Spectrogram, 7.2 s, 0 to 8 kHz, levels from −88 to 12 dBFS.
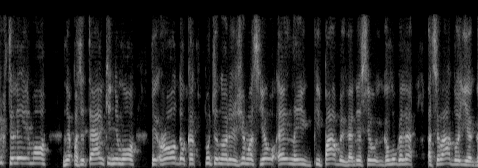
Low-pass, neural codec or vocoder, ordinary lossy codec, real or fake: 7.2 kHz; vocoder, 22.05 kHz, 80 mel bands, HiFi-GAN; MP3, 64 kbps; fake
